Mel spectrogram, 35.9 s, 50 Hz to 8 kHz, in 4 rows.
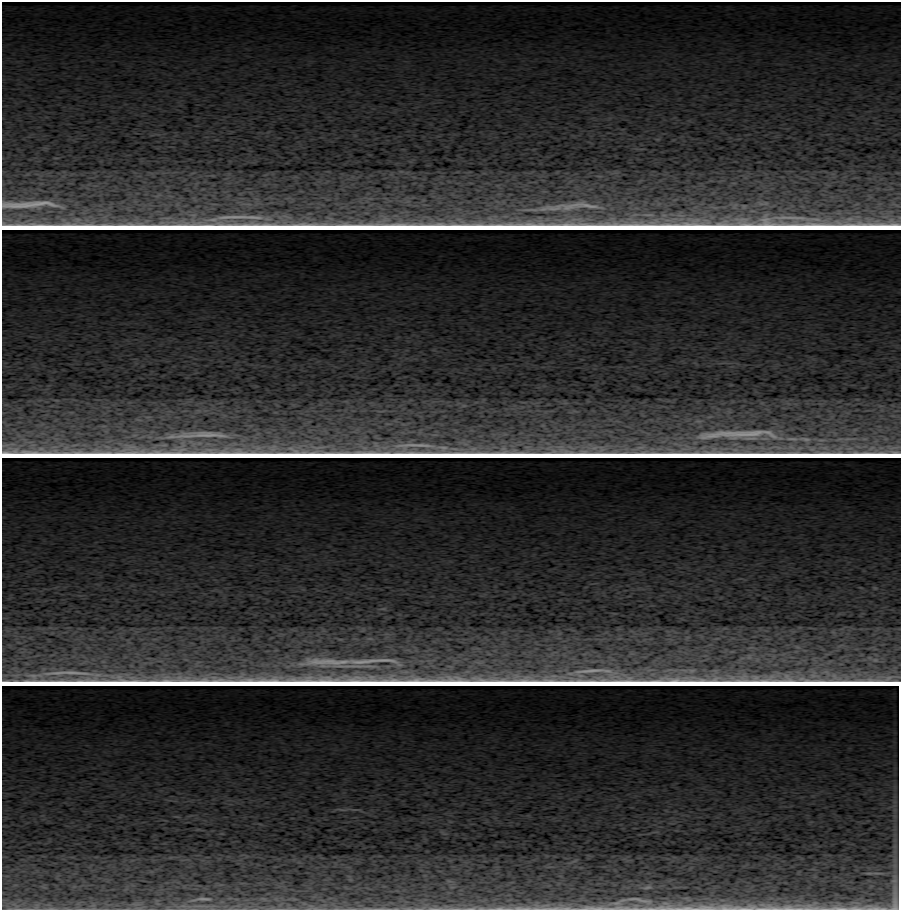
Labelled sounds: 30.3	30.7	humpback whale, 1.3 to 1.5 kHz

